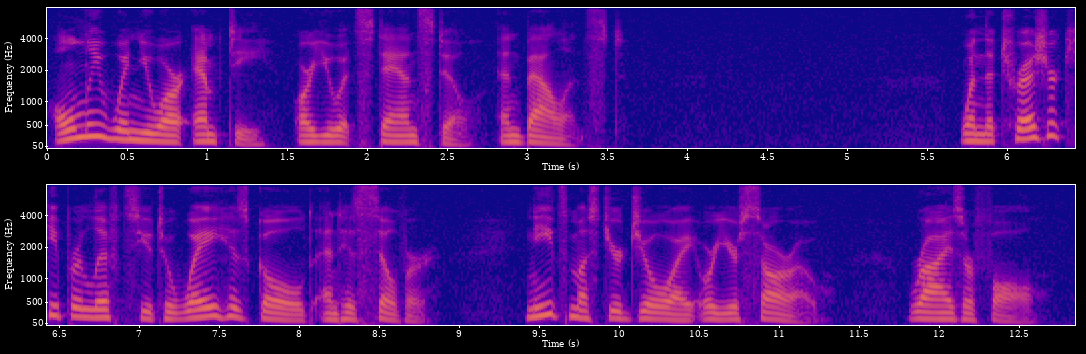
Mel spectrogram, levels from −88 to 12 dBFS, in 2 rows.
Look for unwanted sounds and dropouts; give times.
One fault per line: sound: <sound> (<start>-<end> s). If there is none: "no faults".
no faults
